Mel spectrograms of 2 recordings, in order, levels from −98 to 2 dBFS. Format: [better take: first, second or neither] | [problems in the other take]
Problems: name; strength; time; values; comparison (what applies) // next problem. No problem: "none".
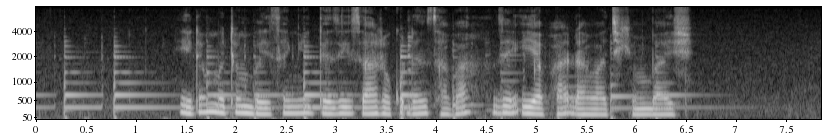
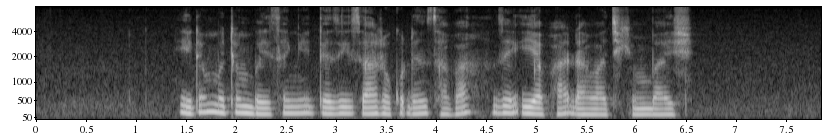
second | background sound (Plucked string instrument); 11 dB below the speech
